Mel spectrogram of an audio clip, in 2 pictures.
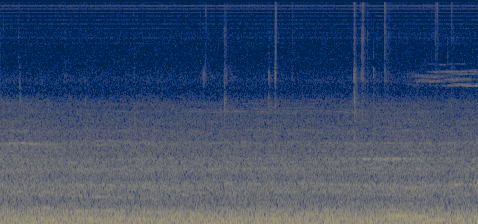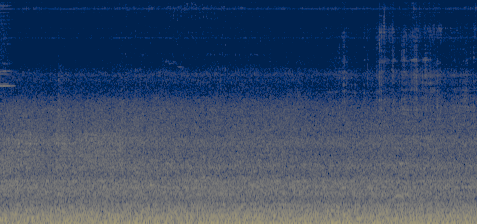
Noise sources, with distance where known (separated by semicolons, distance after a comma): engine of unclear size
